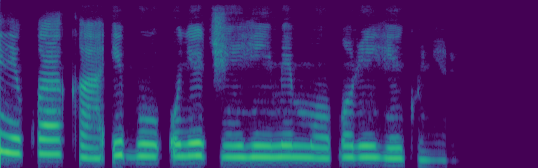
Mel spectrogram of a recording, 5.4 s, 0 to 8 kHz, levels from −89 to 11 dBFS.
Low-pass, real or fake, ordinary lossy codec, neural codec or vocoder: 7.2 kHz; real; none; none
